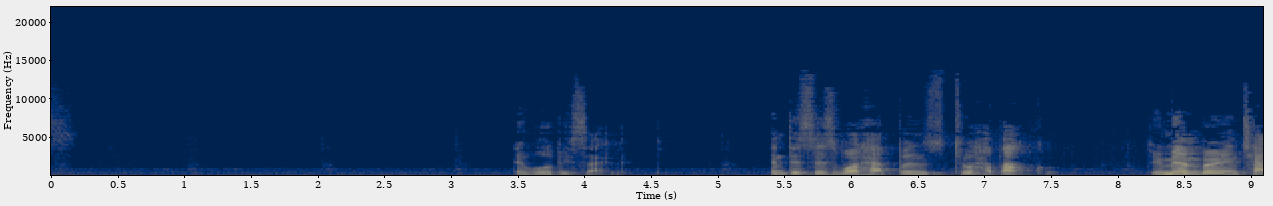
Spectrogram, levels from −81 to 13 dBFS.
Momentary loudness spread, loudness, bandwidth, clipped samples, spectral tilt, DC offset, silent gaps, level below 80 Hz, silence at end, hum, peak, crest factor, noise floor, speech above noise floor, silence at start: 17 LU; -29 LUFS; 13 kHz; under 0.1%; -5 dB/octave; under 0.1%; none; -68 dBFS; 0 s; none; -8 dBFS; 24 dB; -65 dBFS; 36 dB; 3.45 s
